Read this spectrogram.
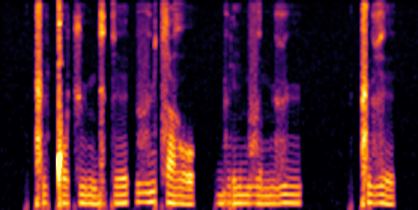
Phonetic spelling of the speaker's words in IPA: ǁ y ǃ o t͡ʃ y m ɡʲ ə k ɪ | v y t͡s a ɣ o | b y ɾ i m v ɪ m y ɣ y | ǁ y ɣ ɪ

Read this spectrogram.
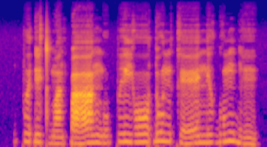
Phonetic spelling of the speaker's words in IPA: p ɨ˧ ɗ i˨ t b ã˨ k͡p aː˨˦ ŋ u˨˦ p i˦ j oː˦ ɗ u˦ n k eː˨˦ n i˧ ɡʷ ɨ˦ m ɡ͡b ĩ˨

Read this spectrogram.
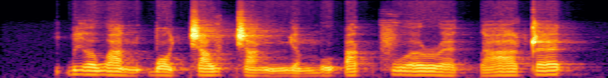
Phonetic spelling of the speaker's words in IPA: ɓ i˧ ə̯ w a˨˩˨ n ɓ ɔ˨˩˨ c a˧ w c a˨˩ ŋ ɲ ɛ˨˩˨ m u˨˩˨ ʔ a˦˥ k̚ f u˧ ə̯ ɹ ɛ˨˩ k̚ l aː˧ ʈ ɛ˦˥ t̚

